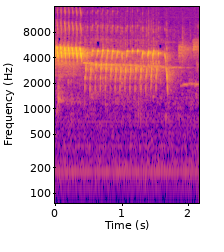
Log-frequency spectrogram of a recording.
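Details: Canary singing a fast, rolling trill of rapid high pulses that runs for about a second and a half, then drops into a short, lower whistled note.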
